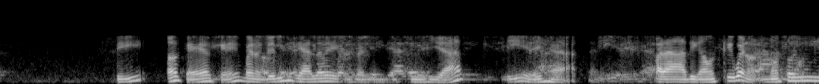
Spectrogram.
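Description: A speech recording carrying tandem speech coding throughout: the sound passes through two low-rate speech codecs in a row, with a G.711-type link between them, ending in iLBC. Each coder re-models artefacts left by the previous one, so the roughness and warble are heavier than any single codec would give. The band stops near 3.8 kHz, as in ordinary narrowband telephony, but the compounded grittiness sets it apart from one clean narrowband pass. An echo leak appears from 2.6 to 4.36 s, 5.83 to 6.56 s, and 7.48 s to the end. A distinct copy of the speech returns about 906 ms late, around 10 dB below the direct sound in the first and last stretches and nearer 15 dB down in the middle one. It likely comes from a loudspeaker-fed microphone whose echo canceller left a residue. Unlike room reverberation, which smears sound continuously, this is a separate, nearly one-second-delayed repeat that comes and goes.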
